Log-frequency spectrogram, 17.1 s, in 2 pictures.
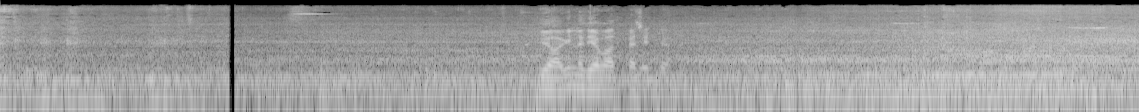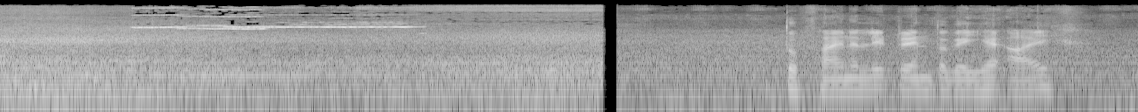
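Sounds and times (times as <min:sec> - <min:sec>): train wheels rumbling on rails: 0:00.0 - 0:10.7
high wheel squeals: 0:07.8 - 0:08.7, 0:09.5 - 0:11.8.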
